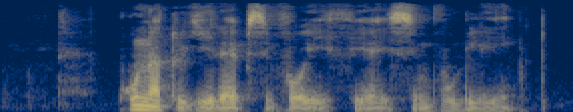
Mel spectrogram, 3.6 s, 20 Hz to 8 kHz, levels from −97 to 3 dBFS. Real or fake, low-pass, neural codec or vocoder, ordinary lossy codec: fake; 7.2 kHz; vocoder, 24 kHz, 100 mel bands, Vocos; MP3, 48 kbps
